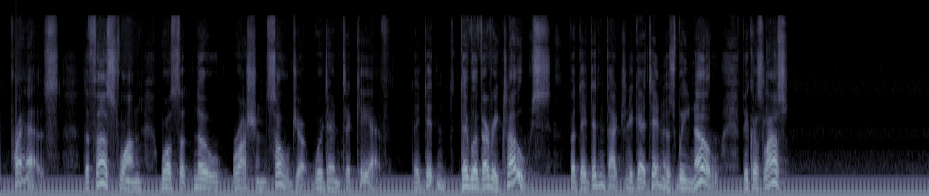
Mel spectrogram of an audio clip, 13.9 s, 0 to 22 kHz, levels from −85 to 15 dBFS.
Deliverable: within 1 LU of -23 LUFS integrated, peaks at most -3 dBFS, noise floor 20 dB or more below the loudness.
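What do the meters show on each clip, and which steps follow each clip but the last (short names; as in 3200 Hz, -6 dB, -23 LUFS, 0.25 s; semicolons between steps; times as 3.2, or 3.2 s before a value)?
dropouts 1; longest dropout 5.7 ms; hum 50 Hz; harmonics up to 250 Hz; hum level -37 dBFS; loudness -31.5 LUFS; peak -14.5 dBFS; loudness target -23.0 LUFS
-> interpolate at 0.23, 5.7 ms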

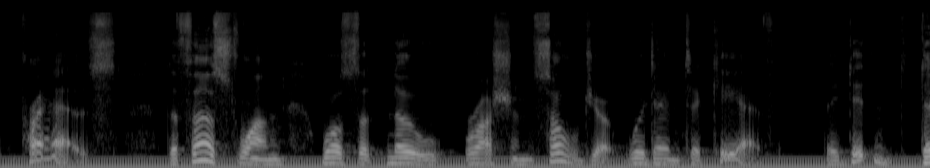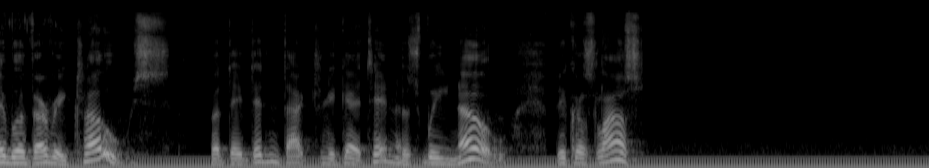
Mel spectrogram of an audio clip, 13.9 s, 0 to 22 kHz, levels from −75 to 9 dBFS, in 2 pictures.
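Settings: dropouts 0; hum 50 Hz; harmonics up to 250 Hz; hum level -37 dBFS
-> de-hum 50 Hz, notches 5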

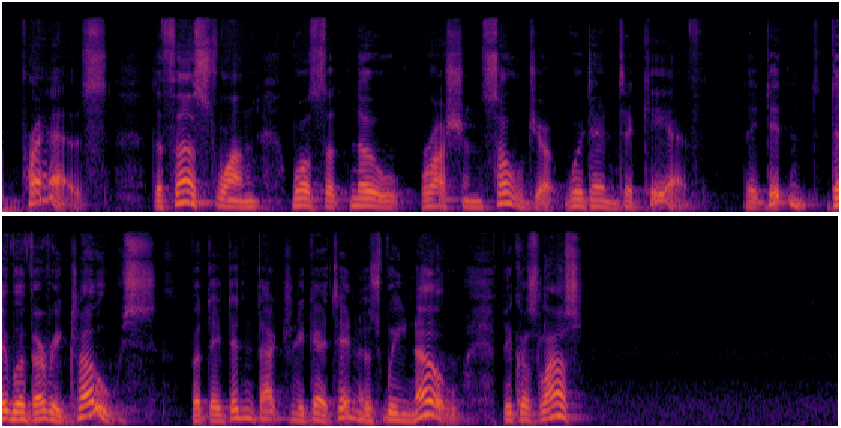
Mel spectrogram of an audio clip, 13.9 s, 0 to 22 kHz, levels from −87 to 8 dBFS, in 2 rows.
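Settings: hum none; loudness -31.5 LUFS; peak -14.5 dBFS; loudness target -23.0 LUFS
-> gain +8.5 dB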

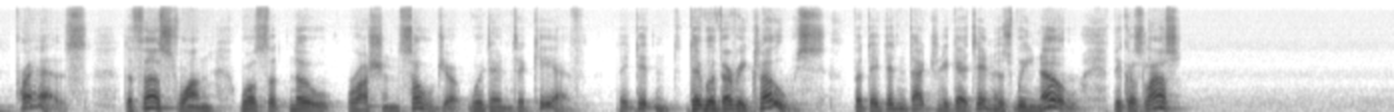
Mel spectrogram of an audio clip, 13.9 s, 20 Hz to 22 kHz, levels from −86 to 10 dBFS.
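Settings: loudness -23.0 LUFS; peak -6.0 dBFS; noise floor -59 dBFS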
